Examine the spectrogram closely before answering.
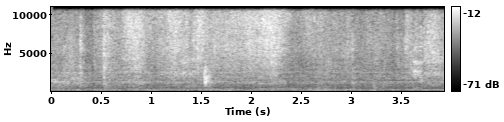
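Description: Fabric rustles as a shirt is pulled off over the head.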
